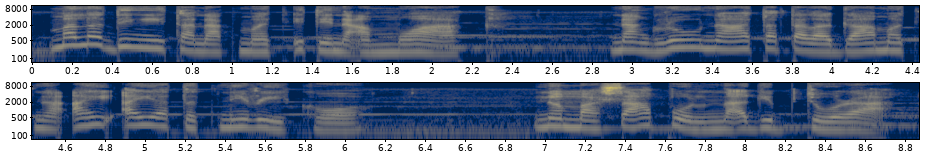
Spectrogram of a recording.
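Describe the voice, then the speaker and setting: A woman's voice: medium pitch, unhurried, lightly acted. A woman acting a long-suffering young wife working abroad for her child, in an Ilocano radio drama with an Ilocano accent. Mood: sad, resolute. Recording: radio drama with prominent music underneath.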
